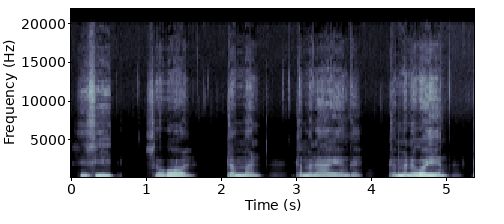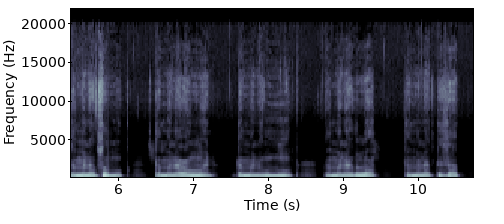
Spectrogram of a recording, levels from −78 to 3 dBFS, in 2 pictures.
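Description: A sudden gain jump runs from 4.37 to 5.88 s: the speech and the background noise rise together by about 6 dB in a single step, then drop back. This is likely a digital gain change applied instantly, with no ramp between levels.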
